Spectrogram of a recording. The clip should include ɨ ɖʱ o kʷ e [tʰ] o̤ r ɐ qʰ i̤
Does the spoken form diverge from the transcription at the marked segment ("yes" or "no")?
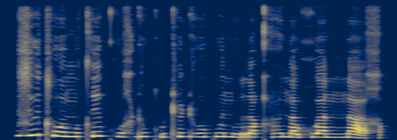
yes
